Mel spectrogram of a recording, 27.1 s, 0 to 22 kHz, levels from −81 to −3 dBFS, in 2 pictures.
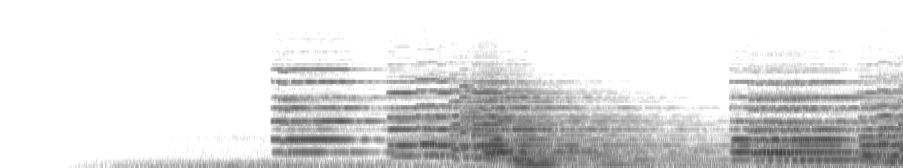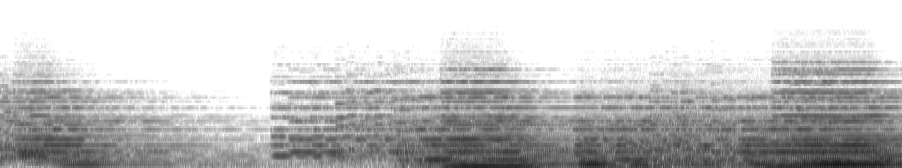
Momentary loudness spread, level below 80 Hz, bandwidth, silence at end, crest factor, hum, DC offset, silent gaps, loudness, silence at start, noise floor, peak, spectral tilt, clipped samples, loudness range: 19 LU; -30 dBFS; 7.4 kHz; 0 s; 20 dB; none; under 0.1%; none; -26 LUFS; 4.05 s; under -90 dBFS; -6 dBFS; -8 dB/octave; under 0.1%; 13 LU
